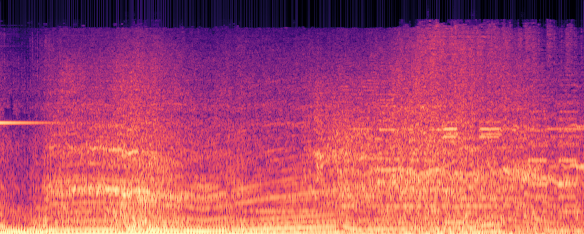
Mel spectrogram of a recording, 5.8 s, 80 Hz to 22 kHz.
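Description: Cars skid and rev during a chaotic scene in the video game Bayonetta 2. Loud, dense engine roar and squealing tires bend up and down in pitch throughout, with no speech.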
